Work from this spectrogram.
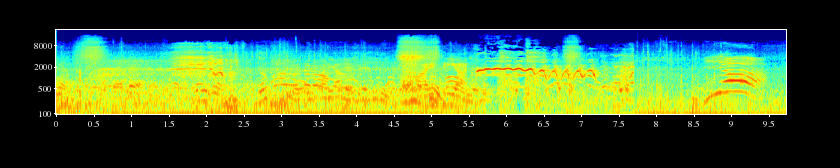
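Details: Stallion at horse traction (pulling) trials in Voitinel. Men talk over it throughout. Then a loud, high, wavering whinny falls in steps over about a second and a half. A shorter whinny follows near the end.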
